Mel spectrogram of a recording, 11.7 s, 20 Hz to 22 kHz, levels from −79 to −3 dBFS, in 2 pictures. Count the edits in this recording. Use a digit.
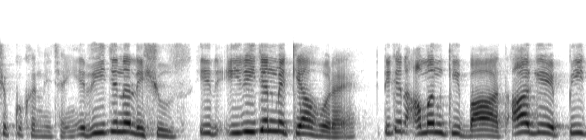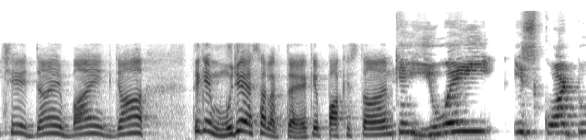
1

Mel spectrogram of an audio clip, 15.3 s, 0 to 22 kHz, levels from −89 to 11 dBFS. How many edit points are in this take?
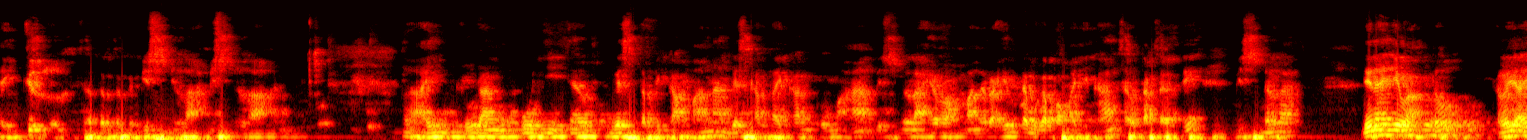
1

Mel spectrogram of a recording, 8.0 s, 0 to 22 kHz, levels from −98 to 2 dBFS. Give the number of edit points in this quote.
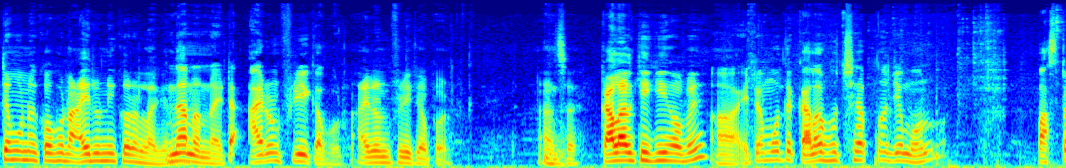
0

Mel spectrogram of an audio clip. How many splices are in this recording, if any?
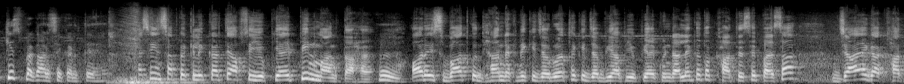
1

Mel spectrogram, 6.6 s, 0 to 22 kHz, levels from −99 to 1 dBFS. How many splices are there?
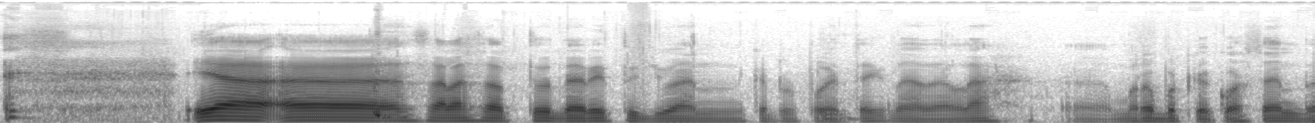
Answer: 0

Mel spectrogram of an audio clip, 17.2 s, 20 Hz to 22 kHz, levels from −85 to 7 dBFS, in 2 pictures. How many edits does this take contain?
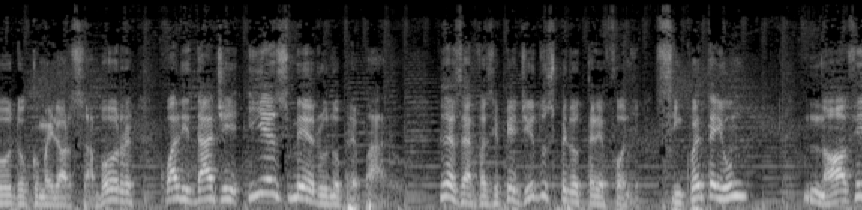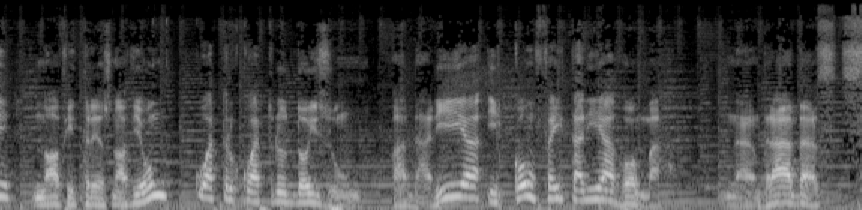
0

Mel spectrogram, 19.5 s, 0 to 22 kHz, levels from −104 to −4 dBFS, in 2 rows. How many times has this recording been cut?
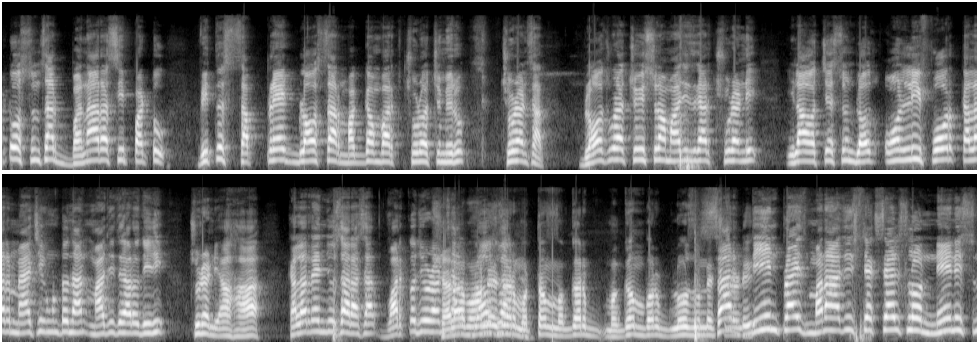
0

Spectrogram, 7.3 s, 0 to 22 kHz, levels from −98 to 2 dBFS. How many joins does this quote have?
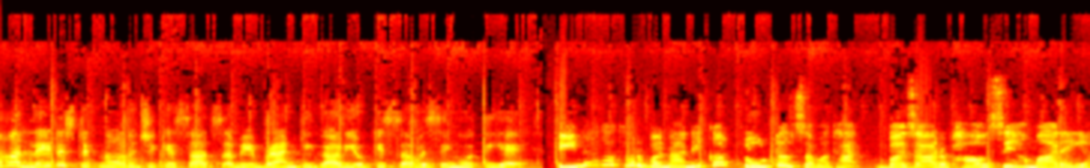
1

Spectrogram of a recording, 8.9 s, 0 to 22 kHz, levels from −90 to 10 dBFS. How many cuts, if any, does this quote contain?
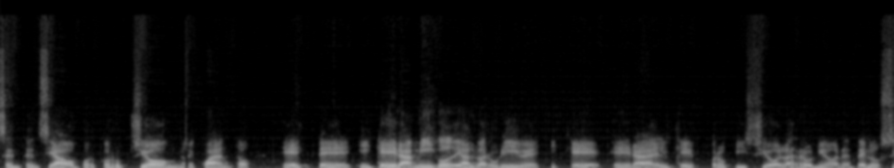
2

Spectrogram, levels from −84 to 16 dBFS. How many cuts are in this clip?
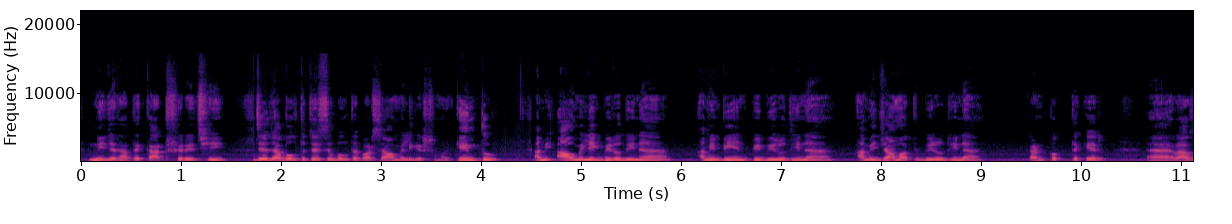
2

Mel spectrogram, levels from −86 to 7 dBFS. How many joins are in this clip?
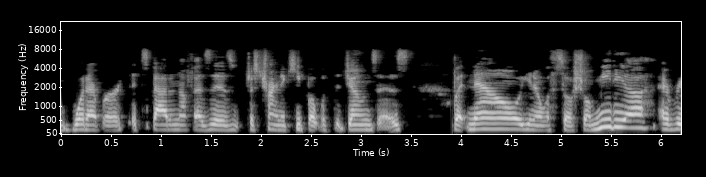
1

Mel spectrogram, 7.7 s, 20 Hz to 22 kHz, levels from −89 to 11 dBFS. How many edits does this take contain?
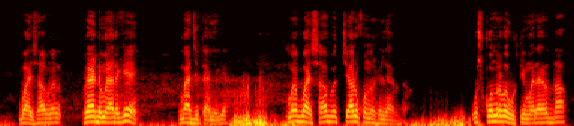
1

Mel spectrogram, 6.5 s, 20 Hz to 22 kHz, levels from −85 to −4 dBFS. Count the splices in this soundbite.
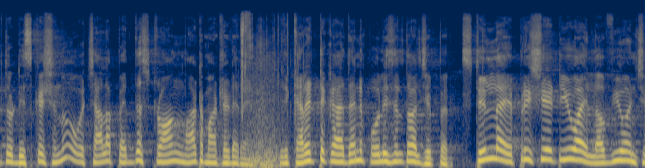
1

